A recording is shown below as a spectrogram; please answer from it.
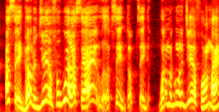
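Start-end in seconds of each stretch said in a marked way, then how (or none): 0.5-1.4 high-pitched retold disbelief; incredulous protest. Retelling his reply to the officer, incredulous. 1.7-4.1 high, baffled retold plea; incredulous protest. Retelling his answer to the officer, baffled protest.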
